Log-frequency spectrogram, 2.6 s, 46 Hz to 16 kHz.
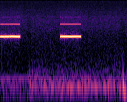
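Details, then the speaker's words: Two steady pure-tone audiometer test tones through earphones in a dramatized 1950s TV hearing test by an otologist; the patient raises his right index finger at each tone as the decibel level is lowered until he fails to respond. "A sample tone is given him like this. The patient is then asked to raise his right index finger each time he hears the tone."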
